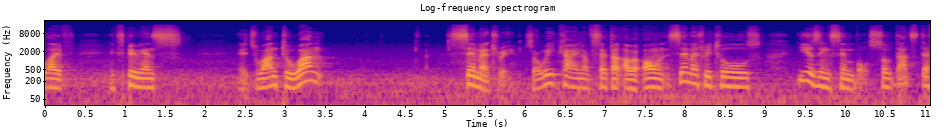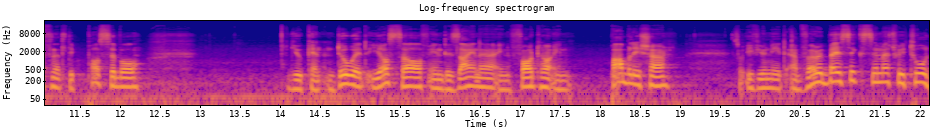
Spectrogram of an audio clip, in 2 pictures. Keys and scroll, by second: 11.5 Escape, 12.0 Escape.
